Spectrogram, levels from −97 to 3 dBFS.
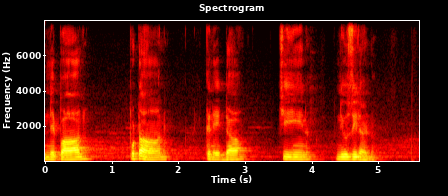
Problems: continuous background conversations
